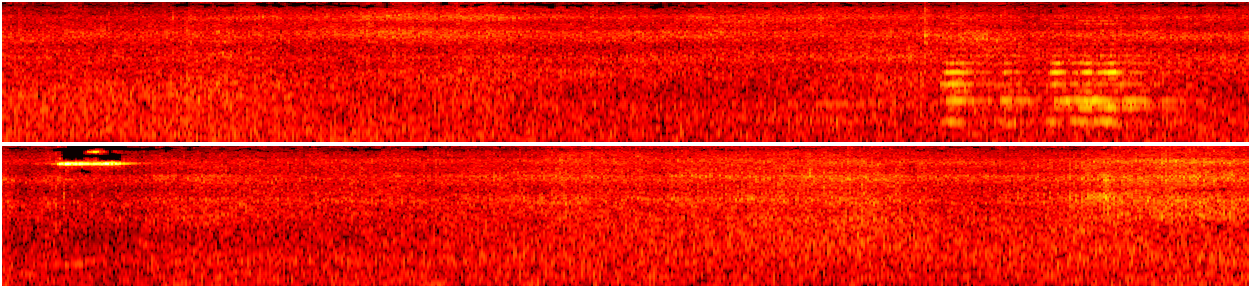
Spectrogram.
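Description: Steady city street traffic noise. A vehicle horn beeps twice in quick succession about five seconds in, and a brief, sharp high-pitched sound follows a second later.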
